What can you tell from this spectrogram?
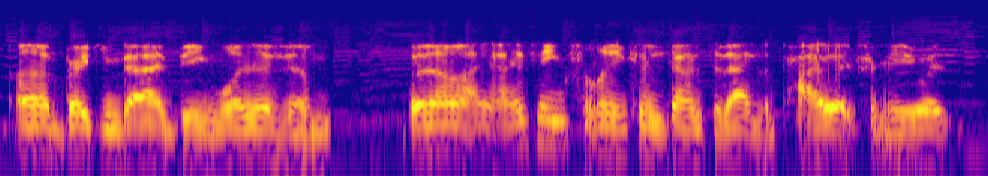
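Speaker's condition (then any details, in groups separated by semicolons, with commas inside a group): Mild cerebral palsy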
